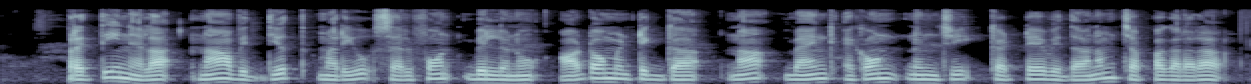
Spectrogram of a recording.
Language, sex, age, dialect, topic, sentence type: Telugu, male, 18-24, Utterandhra, banking, question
